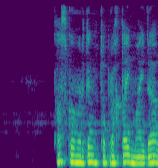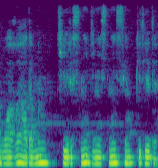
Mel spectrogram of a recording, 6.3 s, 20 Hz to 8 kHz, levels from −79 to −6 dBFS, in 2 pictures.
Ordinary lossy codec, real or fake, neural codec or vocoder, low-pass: none; real; none; 7.2 kHz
